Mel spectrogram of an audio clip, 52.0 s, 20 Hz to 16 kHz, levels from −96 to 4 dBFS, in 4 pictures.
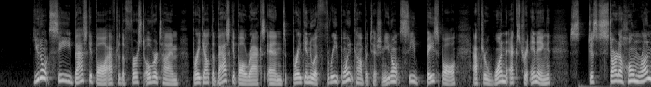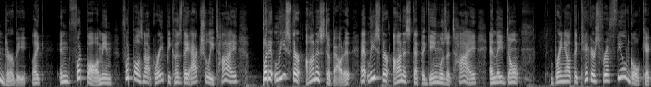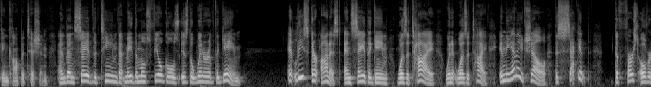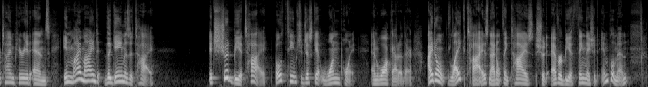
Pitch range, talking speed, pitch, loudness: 140-195 Hz, 185 wpm, 165 Hz, -28 LUFS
